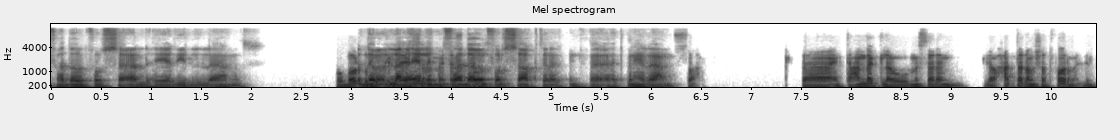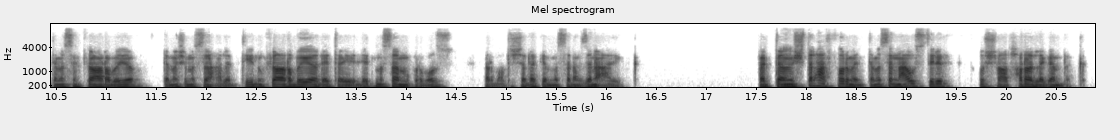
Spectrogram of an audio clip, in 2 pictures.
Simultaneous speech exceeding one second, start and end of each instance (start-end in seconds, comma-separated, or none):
3.1-4.3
